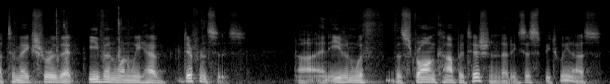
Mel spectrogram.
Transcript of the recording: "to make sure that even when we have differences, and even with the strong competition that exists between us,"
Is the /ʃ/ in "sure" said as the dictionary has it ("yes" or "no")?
yes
